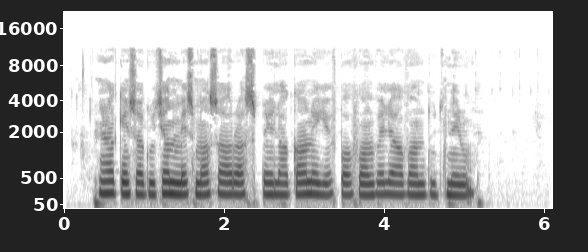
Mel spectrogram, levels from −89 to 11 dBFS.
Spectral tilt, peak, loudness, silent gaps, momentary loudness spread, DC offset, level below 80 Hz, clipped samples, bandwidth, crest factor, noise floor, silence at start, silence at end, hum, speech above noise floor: -6.5 dB/octave; -6 dBFS; -21 LUFS; none; 7 LU; under 0.1%; -48 dBFS; under 0.1%; 11.5 kHz; 14 dB; -71 dBFS; 0.4 s; 0.9 s; none; 51 dB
